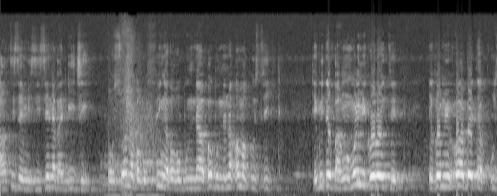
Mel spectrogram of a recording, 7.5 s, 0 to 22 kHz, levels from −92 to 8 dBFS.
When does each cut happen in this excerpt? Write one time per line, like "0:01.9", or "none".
0:01.6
